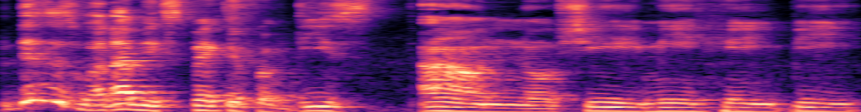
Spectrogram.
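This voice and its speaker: With lively intonation and a moderate pace, a man speaks amid noticeable background noise and audible room echo. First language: not English. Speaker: YouTube reactor. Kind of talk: reaction commentary. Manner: halting.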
